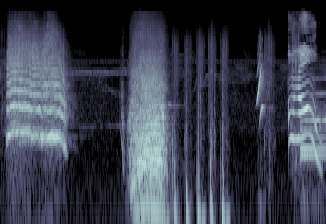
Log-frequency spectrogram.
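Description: Cartoon baby elephant trumpeting once, a call of about a second that falls slightly in pitch. About two and a half seconds in comes a short loud rush of noise, followed by a few soft thuds, and a quick rising whistle near the end.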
